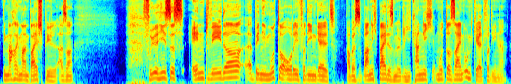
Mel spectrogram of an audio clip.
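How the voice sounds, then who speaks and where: A middle-aged man from Swabia, Germany, hosts a spiritual coaching podcast monologue, speaking bluntly and emphatically to hammer his points home. His medium-pitched voice is warm and at normal speed, recorded cleanly in a studio without room sound.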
